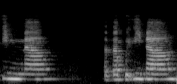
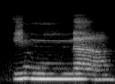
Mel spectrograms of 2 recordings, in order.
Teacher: Nun sabdu dengan mim bersabdu mesti dengung dua harakat.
